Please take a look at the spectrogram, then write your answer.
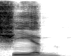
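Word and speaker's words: Shein: shane shane interesting interesting you see i want to pronounce it like the uh uh like uh that tribe that tribe uh the cheyenne i know it isn't it's close it's sheen well it's a fashion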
